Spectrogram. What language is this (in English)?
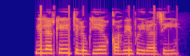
Pashto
